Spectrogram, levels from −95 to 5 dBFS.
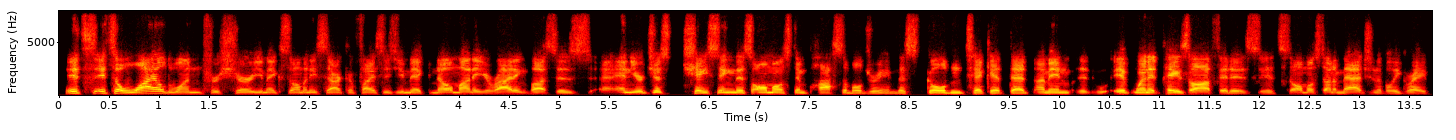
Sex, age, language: male, 30-49, English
